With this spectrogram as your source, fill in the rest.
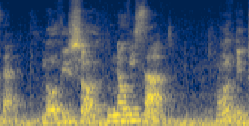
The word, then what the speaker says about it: Novi Sad: And how do you pronounce that? Novi Sad.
